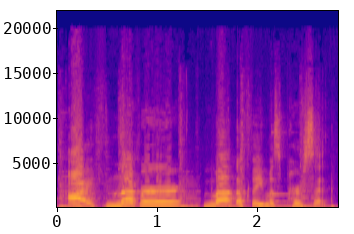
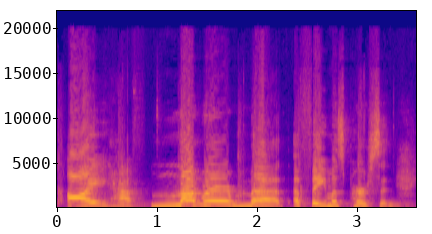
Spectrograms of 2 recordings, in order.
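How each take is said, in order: First: 'I have' is shortened to one syllable 'I've'. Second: 'I have' is said as two full words.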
